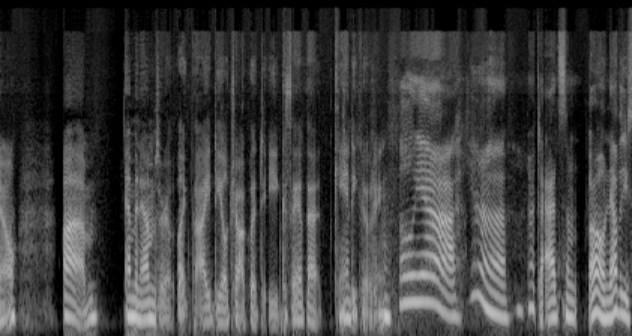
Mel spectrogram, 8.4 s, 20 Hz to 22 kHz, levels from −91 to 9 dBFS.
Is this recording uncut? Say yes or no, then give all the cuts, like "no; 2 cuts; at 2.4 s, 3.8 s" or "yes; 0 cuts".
no; 2 cuts; at 1.7 s, 6.2 s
